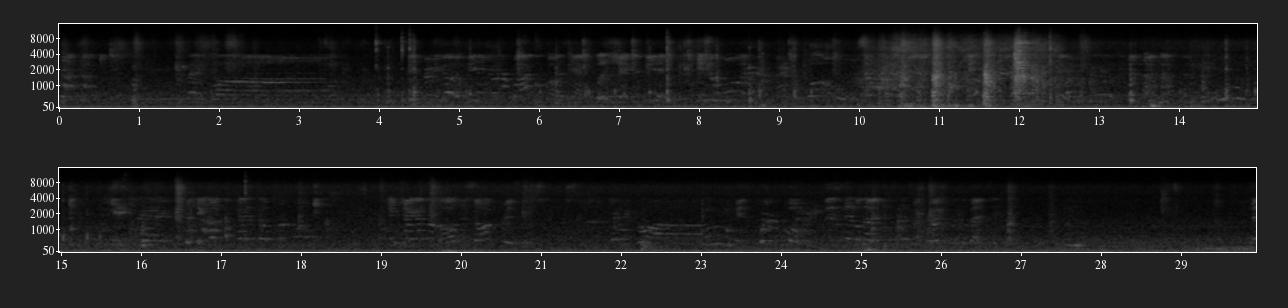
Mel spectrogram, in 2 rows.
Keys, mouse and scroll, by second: 4.5-6.1 right drag, 5.7-9.5 middle drag, 9.5-10.1 scroll up 1, 10.1 scroll down 1, 10.3-14.2 middle drag, 14.2-14.6 scroll up 1, 14.6-15.3 scroll down 1, 16.7 c.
